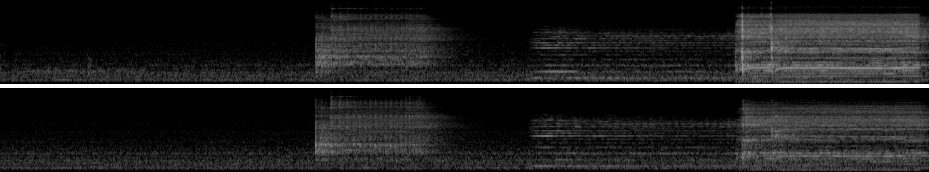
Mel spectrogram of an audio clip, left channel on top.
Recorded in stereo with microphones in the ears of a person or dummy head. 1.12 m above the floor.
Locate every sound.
3.1 s a dropped coin: 45° right (ahead or behind), 1.8 m
5.3 s a violin: 30° right (ahead or behind), 1.0 m
7.3 s a camera shutter: 60° left (ahead or behind), 0.6 m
